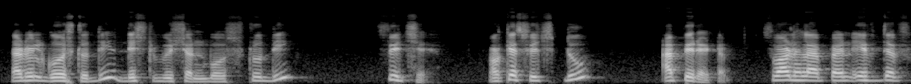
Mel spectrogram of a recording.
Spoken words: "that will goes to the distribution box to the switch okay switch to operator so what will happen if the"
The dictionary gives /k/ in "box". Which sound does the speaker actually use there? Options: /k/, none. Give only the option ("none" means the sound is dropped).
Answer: none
